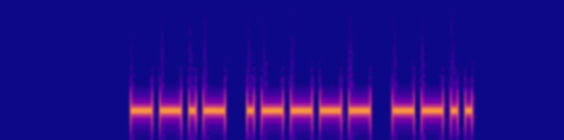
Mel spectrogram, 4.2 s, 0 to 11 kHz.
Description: Morse code, heard as a keyed tone, about 22 wpm, 700 Hz. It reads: Q1Z
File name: practice / 22wpm / Three Letter-Number Combinations - 22wpm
